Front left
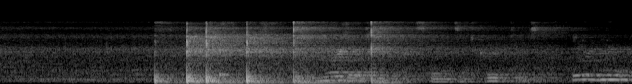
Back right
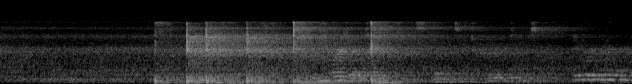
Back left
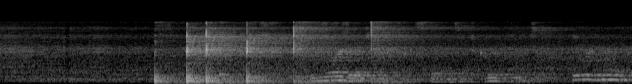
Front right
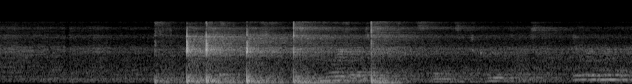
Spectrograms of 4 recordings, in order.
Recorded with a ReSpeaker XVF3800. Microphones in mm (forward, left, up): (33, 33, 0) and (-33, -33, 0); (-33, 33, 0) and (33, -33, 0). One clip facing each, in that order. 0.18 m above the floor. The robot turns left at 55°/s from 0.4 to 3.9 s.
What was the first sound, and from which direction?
Writing, 90° left.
